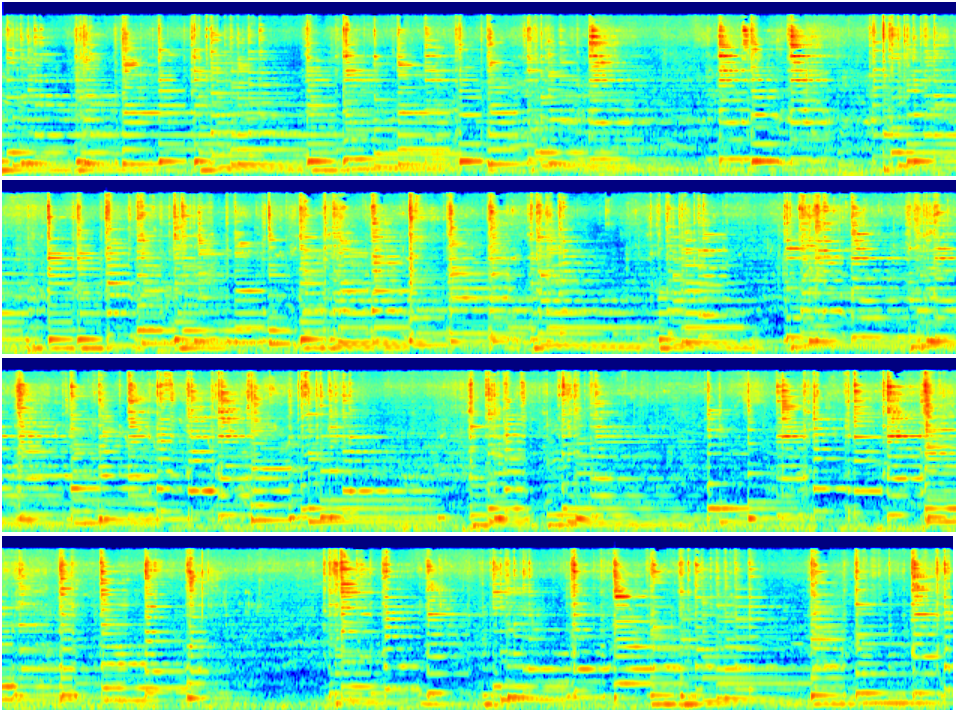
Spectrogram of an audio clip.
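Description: Eight-string ukulele played solo, its strings paired in octaves on C and G and doubled on E and A, giving a bright, chorused plucked sound. It plays a slow country ballad with a quick run of picked notes over held chords.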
